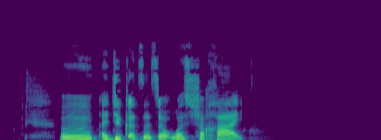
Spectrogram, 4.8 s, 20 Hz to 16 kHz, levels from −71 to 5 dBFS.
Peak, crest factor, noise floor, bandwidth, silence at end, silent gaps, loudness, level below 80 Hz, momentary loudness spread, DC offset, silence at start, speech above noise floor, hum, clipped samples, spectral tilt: 0 dBFS; 18 dB; -83 dBFS; 11.5 kHz; 1.75 s; none; -16 LUFS; -70 dBFS; 6 LU; under 0.1%; 0.75 s; 67 dB; none; under 0.1%; -4 dB/octave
